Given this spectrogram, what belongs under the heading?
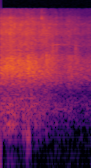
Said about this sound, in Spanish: Dale el aplauso al Señor por esta primera vida.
